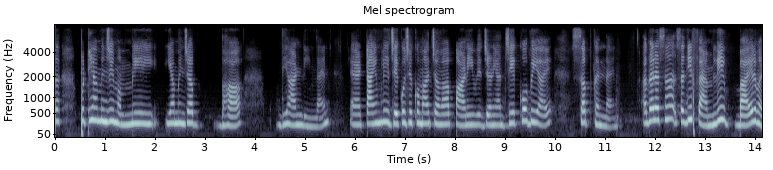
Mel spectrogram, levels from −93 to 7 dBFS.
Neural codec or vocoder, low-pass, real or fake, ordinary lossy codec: codec, 16 kHz, 4 kbps, X-Codec, HuBERT features, trained on general audio; 7.2 kHz; fake; none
